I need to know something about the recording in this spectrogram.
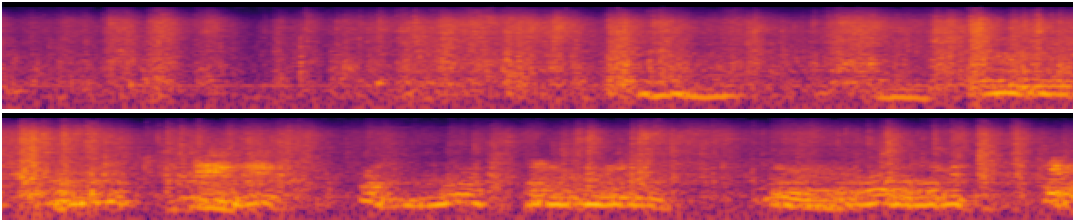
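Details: Six-week-old Greater Swiss Mountain Dog puppies indoors giving low, repeated whimpering grunts in short pulses, roughly one per second, over a busy background of rustling and shuffling.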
